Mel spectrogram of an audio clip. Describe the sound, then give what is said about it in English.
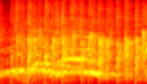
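A small audience at a live evening event gives a round of applause, with brisk, evenly spaced claps throughout and a voice speaking over them. “Let's give another round of applause to Randy and Max for hosting us tonight.”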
